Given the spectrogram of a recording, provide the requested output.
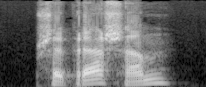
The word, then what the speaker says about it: przepraszam: Przepraszam. Przepraszam. – The sh sound in that word is common in Polish.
